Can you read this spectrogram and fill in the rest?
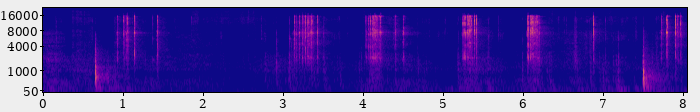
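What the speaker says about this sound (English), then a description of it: "You just keep loosening it so you can pull the rest of your cable out." A CFMoto ATV winch being loosened as the cable is pulled out, with short bursts of ratcheting, clicking mechanical noise separated by quiet pauses, close by.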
